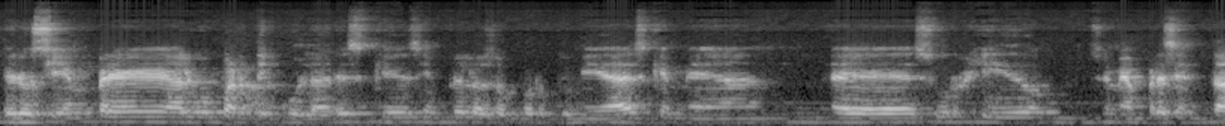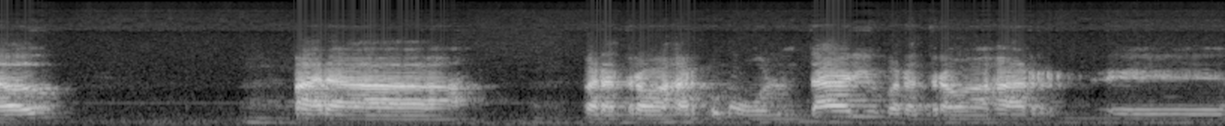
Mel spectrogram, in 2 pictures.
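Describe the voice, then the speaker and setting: Over noticeable background noise, a man with a Colombian accent speaks at a fairly slow pace, his loudness swinging widely. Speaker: conservation project coordinator. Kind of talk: online talk. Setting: live stream video call. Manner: halting, many fillers.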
